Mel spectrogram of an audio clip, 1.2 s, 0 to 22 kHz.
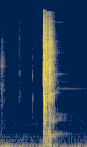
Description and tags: Nikon D800 Shutter 1 125 Sec with Lens
The Sound of the Nikon D800 Shutter.
With Lens.
Shutterspeed: 1 / 125
Camera, Nikon, Kamera, Mirror, Sound, D800, Speed, Lens, Shutter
